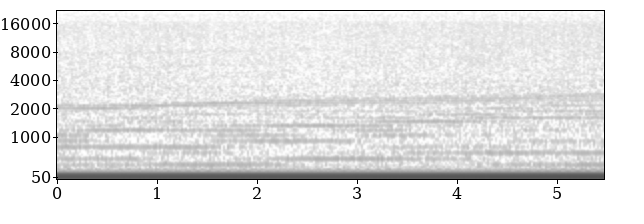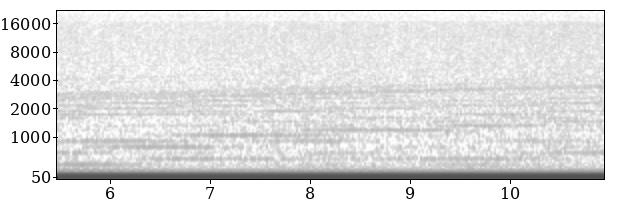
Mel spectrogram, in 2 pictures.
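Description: Near silence: a faint, steady low hum that slowly grows a little louder.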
